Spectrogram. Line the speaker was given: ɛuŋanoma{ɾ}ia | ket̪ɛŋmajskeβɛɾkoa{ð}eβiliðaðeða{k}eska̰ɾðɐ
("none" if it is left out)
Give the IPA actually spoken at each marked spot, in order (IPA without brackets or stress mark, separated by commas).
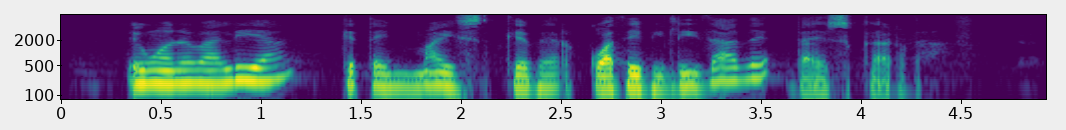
l, ð, none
